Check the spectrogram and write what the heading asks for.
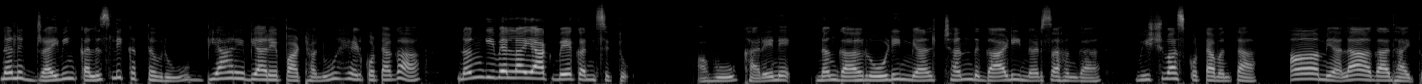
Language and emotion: Kannada, surprised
